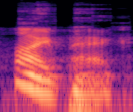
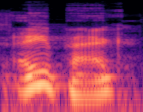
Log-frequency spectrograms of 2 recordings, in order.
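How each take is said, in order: First: The first syllable sounds like the letter I. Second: The first syllable sounds like the letter A. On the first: It stresses the link to Israel. The speaker calls it right. "I prefer to call it AIPAC, because it is definitely I for Israel-centric" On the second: It hides the link to Israel. The speaker calls it wrong. "the organization prefers AIPAC ... little to do with A for America"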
